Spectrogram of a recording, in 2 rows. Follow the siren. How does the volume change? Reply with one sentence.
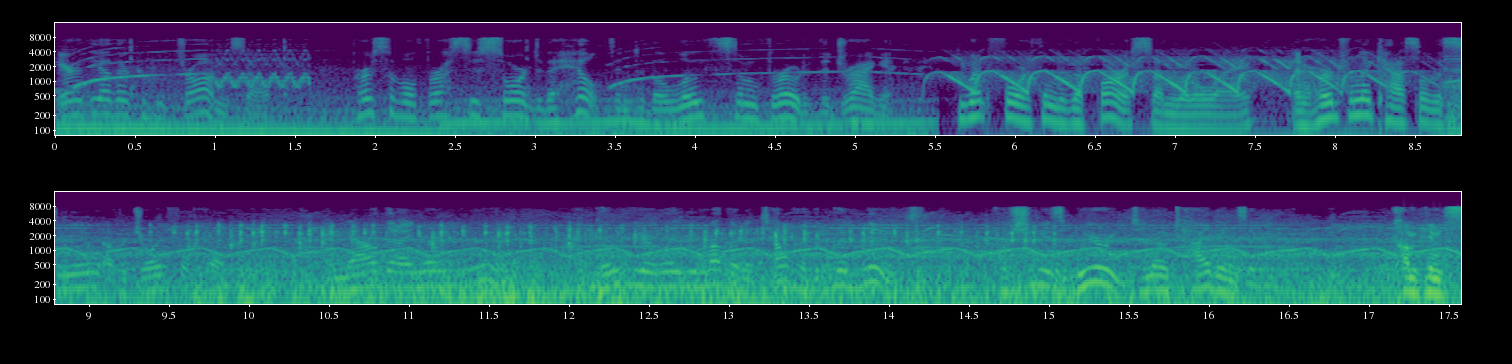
The loudness of the siren goes up.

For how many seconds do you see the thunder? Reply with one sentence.
The thunder can be heard for 4 seconds in total.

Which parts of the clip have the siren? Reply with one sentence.
The siren can be heard from 0.0 to 17.5 s.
